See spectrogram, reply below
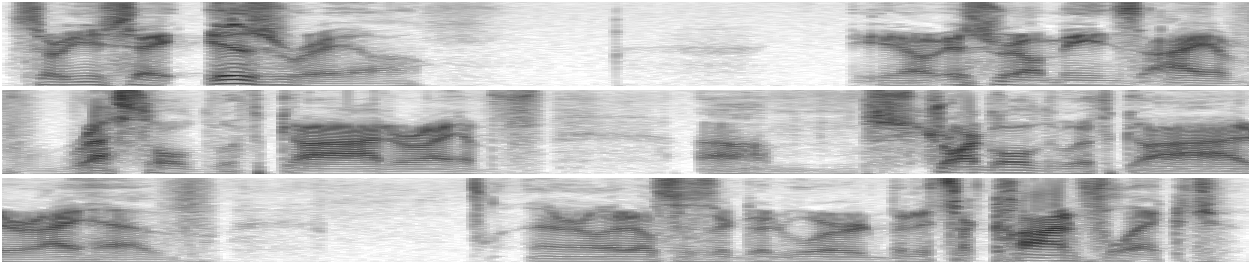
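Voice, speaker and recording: A man's voice: a bass voice, fairly even intonation, a little slow, fairly bright tone, no room sound, clean studio sound. A man teaching an informal Bible class, talking conversationally with frequent ums and jokey asides to the class.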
